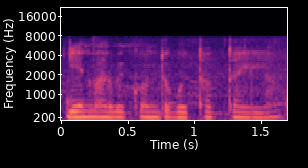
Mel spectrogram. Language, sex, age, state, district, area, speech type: Kannada, female, 18-30, Karnataka, Uttara Kannada, rural, spontaneous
